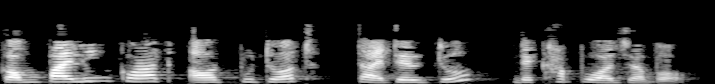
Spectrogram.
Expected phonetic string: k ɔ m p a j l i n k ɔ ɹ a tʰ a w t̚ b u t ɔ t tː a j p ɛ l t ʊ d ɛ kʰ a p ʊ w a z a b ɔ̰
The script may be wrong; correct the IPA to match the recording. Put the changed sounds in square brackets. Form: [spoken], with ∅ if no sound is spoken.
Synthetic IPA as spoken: k ɔ m p a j l i [ŋ] k ɔ ɹ a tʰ a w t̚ [p] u t ɔ t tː a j [t] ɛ l t ʊ d ɛ kʰ a p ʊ w a z a b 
